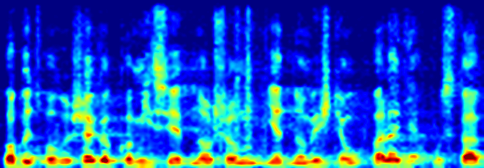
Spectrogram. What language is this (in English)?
Polish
